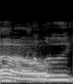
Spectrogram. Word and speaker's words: Kaluuya: And then, I had Daniel Kaluuya, if I'm saying his name right, from Get Out. Daniel Kaluuya. – Oh, Kaluuya.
